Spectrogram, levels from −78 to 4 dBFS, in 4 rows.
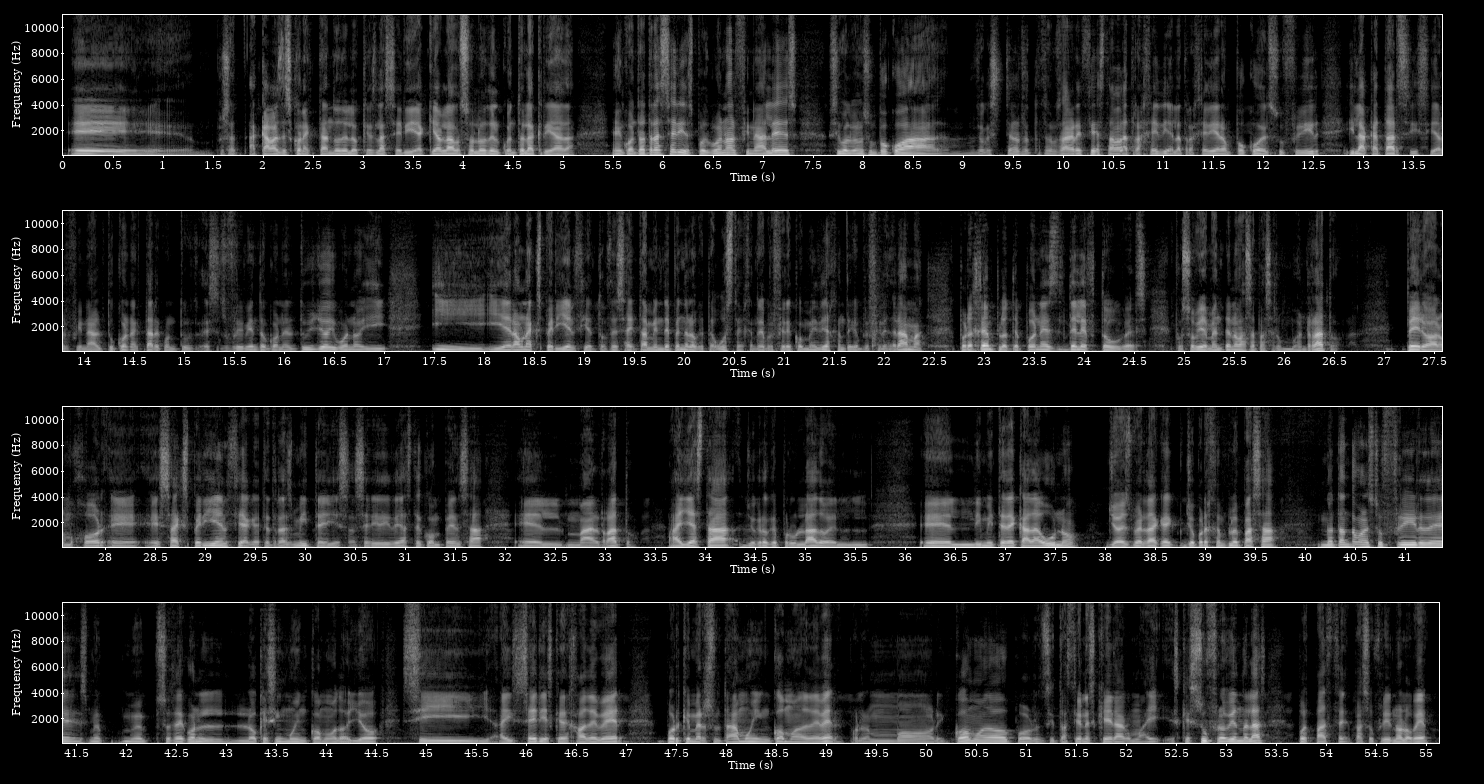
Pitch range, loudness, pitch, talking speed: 100-120 Hz, -24 LUFS, 110 Hz, 220 wpm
